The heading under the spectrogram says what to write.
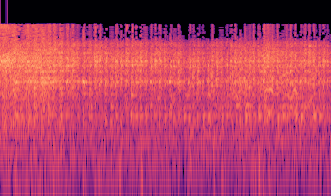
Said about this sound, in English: I turned the key in the ignition, stepped on the starter, and felt the surge of smooth power as the motor caught, and we glided quietly into the fog.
